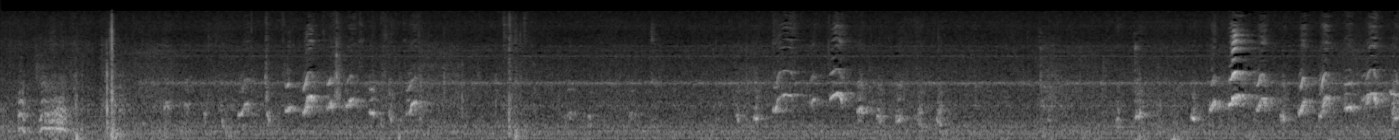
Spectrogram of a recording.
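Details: A litter of puppies playing in the busy part of a house whimper in short clusters of rising and falling whines, separated by quieter stretches with a steady electrical hum and light knocks.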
